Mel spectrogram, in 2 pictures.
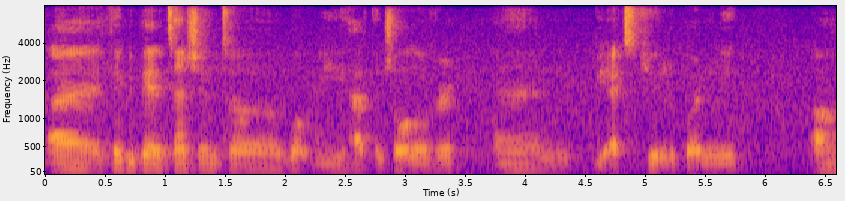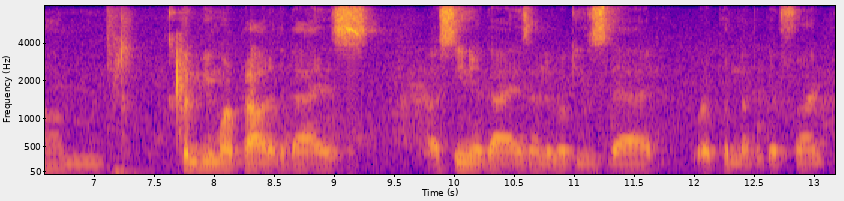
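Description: A young football player speaks at a post-game press conference in a low, mellow voice with little rise and fall. He answers reflectively, pausing on ums. A faint hiss sits under the close mic. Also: little pitch movement, poor audio. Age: young adult. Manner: measured, reflective, with frequent ums. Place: small room before a maroon backdrop.

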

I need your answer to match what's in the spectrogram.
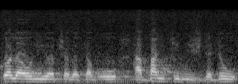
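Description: A man telling comic stories on stage, in a lively theatrical monologue full of slangy asides. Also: medium pitch, a little hiss or hum. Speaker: stage comedian. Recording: echoey live theater hall recording.

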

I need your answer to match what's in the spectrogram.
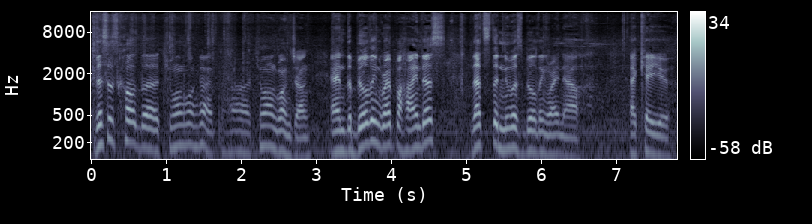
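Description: A man's voice: a little high, moderate pace, a bit bright. A young man vlogging around a campus, chatting and laughing, recorded on a handheld camera. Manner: chatty, laughs often, tour-guide commentary. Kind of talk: casual vlog chat. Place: around a university campus, indoors and outdoors. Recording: roomy reverb with some background noise.

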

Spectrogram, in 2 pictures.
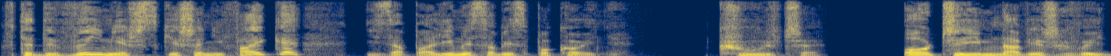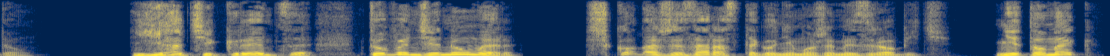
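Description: Man voicing a cocky little show-off kid, high, scoffing, storybook. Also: big pitch swings, normal speed, husky, dry recording, clean studio sound. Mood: swaggering. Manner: swaggering, scornful. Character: cocky young boy, scheming show-off.

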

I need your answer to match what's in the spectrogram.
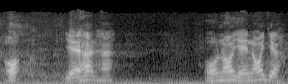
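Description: A man playing a slow-talking, dazed old father in a stage comedy sketch. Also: high voice, steady tone, pushed and bright. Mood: puzzled. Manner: drawling, slow.

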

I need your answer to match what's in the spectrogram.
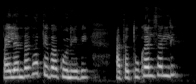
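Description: A woman's voice: extremely high pitch, very fast, voice pushed up. A woman voicing a grumbling old mother-in-law. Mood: scolding. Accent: Vidarbha Marathi. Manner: grumbling, self-pitying, scolding. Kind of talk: cartoon voice acting.

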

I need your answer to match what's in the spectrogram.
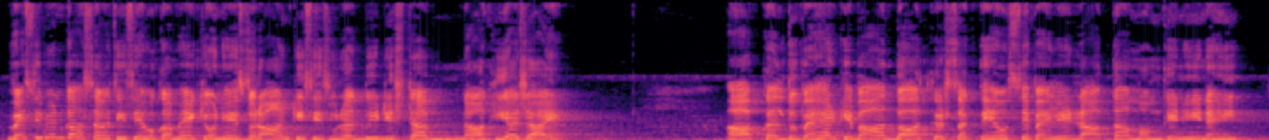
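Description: A woman's voice: sits high, fairly even intonation, pushed and bright. A woman reading the part of a polite female receptionist who apologizes on the phone, in an audiobook with long reverb and faint noise. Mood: apologetic.

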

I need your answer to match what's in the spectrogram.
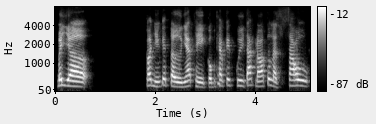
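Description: A man's voice: high-pitched, fairly even intonation, normal speed, muffled recording. A man teaching a pronunciation lesson, explaining rules and repeating drill words with frequent tag words. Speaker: Norwegian language teacher.

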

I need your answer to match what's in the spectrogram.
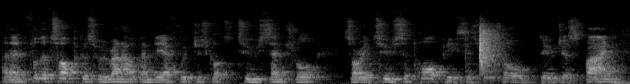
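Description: A man's voice: on the low side, steady tone, moderate pace, fairly bright tone. A man, chatting casually and explaining each step as he builds furniture in a large workshop. He is self-mocking and talks through his work. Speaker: woodworking channel host. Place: large indoor woodworking workshop. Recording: roomy workshop echo, faint noise.

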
